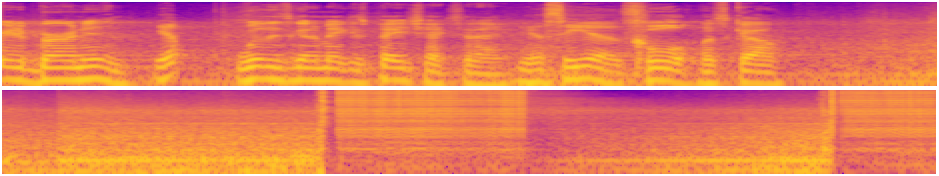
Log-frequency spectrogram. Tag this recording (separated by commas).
Tools, Speech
